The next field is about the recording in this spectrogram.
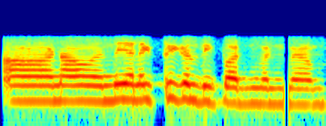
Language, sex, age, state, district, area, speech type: Tamil, female, 18-30, Tamil Nadu, Cuddalore, rural, conversation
